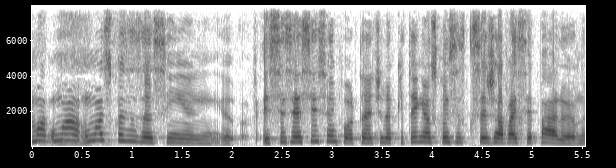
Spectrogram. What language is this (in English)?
Portuguese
